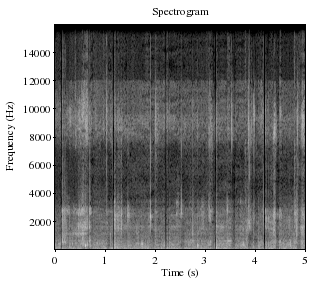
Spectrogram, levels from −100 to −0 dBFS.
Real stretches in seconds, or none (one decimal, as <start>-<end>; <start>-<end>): 0.0-0.8; 3.8-5.0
